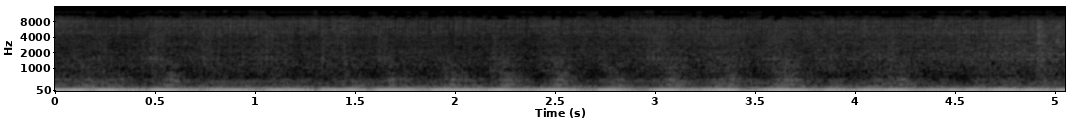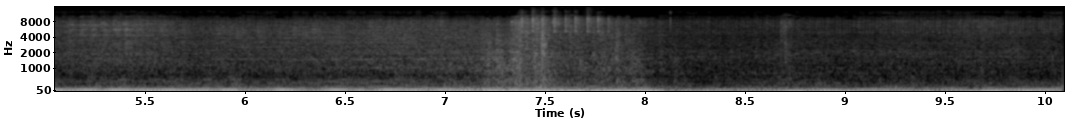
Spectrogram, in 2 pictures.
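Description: A gondola cabin hums and rumbles steadily as it rides the cable.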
